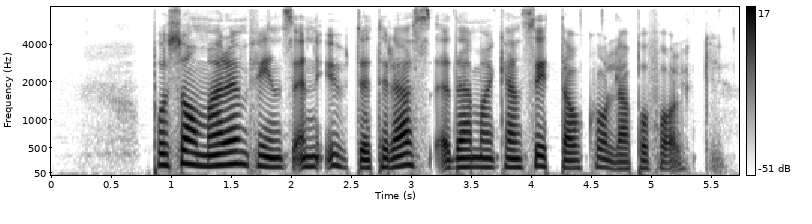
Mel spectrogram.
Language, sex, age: Swedish, female, 67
